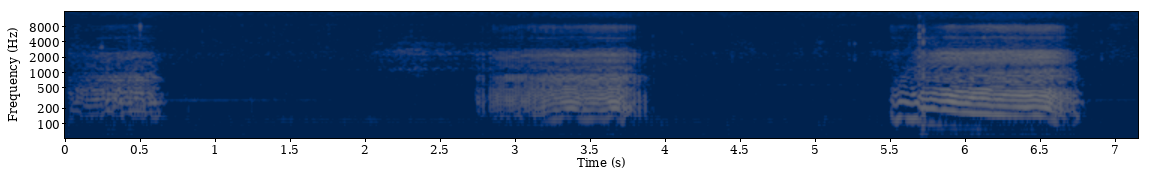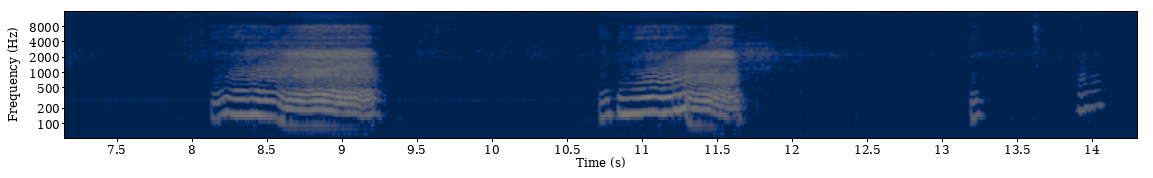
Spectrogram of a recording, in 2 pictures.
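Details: Very loud snoring cat: rhythmic buzzing snores with quiet pauses, about 5 breaths in 14 seconds (roughly 20 a minute).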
